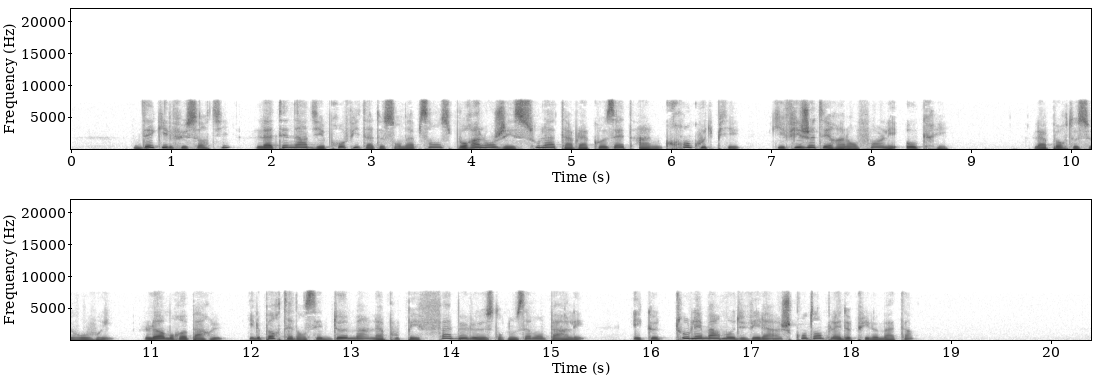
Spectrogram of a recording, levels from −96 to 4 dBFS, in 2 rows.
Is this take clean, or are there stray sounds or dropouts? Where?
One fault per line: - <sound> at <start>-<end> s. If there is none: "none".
none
